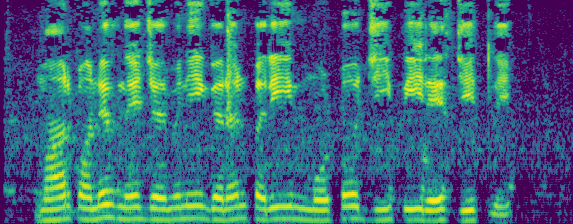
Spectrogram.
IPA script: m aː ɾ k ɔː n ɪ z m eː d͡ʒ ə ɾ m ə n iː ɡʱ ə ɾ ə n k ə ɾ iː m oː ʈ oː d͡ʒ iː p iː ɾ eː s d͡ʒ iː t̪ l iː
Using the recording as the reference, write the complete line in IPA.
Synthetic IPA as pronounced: m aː ɾ k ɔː n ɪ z n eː d͡ʒ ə ɾ m ə n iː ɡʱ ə ɾ ə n p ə ɾ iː m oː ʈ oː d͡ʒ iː p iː ɾ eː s d͡ʒ iː t̪ l iː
